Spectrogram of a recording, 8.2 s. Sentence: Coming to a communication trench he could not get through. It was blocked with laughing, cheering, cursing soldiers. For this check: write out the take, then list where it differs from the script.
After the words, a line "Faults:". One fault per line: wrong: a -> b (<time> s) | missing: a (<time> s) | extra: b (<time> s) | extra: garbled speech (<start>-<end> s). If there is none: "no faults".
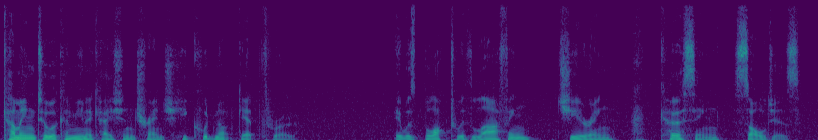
Coming to a communication trench he could not get through. It was blocked with laughing, cheering, cursing soldiers.
Faults:
no faults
